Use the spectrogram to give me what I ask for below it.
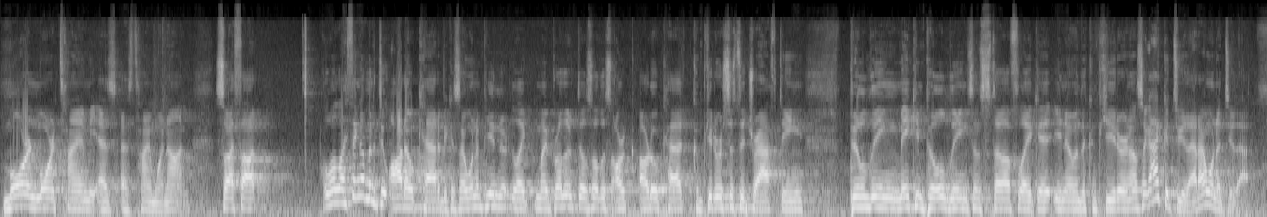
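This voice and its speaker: A man's very fast voice, fairly high in pitch, with ordinary pitch variation, very even loudness and audible room echo. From Peru, moved to New Jersey as a child. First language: Spanish. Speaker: filmmaker and app creator, conference speaker. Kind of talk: conference talk. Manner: casual, many fillers and restarts.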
